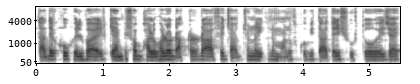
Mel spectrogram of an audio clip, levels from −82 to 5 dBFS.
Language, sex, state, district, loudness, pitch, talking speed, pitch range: Bengali, male, West Bengal, Kolkata, -18 LUFS, 120 Hz, 195 wpm, 115-130 Hz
